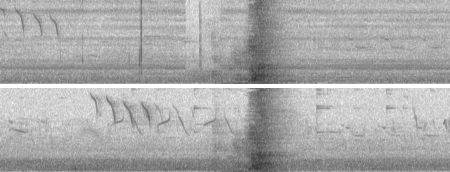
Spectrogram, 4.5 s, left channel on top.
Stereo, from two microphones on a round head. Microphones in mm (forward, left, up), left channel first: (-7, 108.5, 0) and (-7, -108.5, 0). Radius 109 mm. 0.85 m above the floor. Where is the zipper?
35° left (ahead or behind), 2 m.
